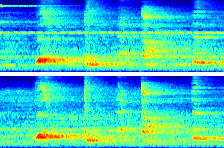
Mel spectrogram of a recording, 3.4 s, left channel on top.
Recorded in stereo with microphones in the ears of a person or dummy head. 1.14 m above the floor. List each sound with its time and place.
0.5 s a shout: 35° right (ahead or behind), 4.5 m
